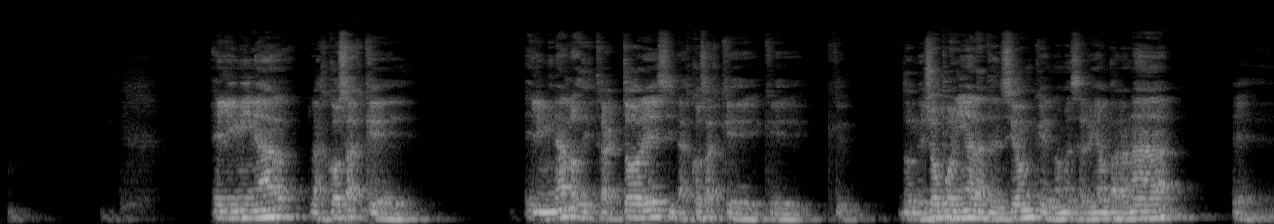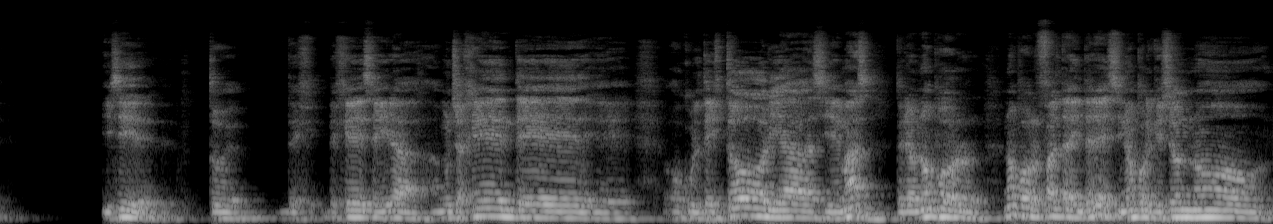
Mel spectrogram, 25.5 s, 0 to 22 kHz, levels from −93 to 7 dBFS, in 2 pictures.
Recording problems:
off-mic speech; far
room echo; noticeable; dies away in 0.4 s

